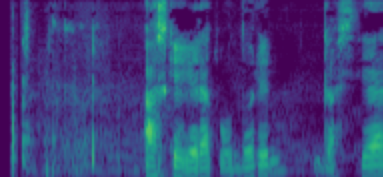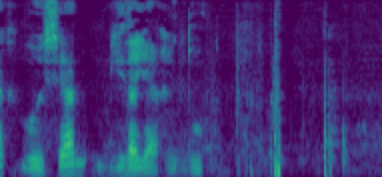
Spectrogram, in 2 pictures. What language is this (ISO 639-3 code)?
eus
